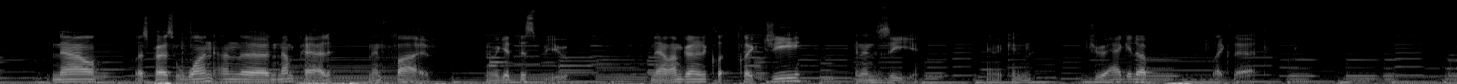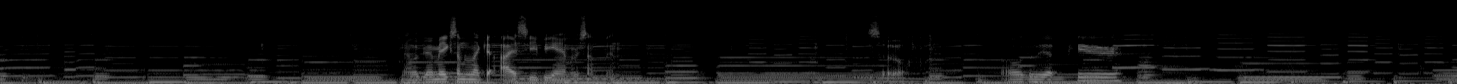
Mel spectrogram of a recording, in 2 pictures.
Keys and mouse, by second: 1.8 KP_1, 3.8 KP_5, 7.4 g, 12.9 g, 18.5 g, 23.7 g.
